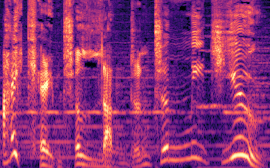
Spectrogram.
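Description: A man doing a slow, polite old colonel. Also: on the high side, wildly swooping pitch, music in the background, voice pushed up, exaggerated voice. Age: older. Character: elderly male colonel, polite and genial. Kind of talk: audiobook reading.

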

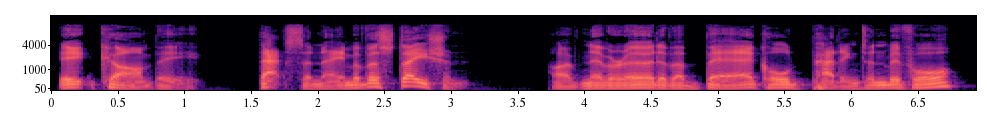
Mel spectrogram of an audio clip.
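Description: Stern gruff inspector, officious, deliberate speech, dry sound, storybook figure, a man reading it. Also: low voice, animated, fairly bright tone, no echo. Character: stern gruff adult male station inspector.

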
